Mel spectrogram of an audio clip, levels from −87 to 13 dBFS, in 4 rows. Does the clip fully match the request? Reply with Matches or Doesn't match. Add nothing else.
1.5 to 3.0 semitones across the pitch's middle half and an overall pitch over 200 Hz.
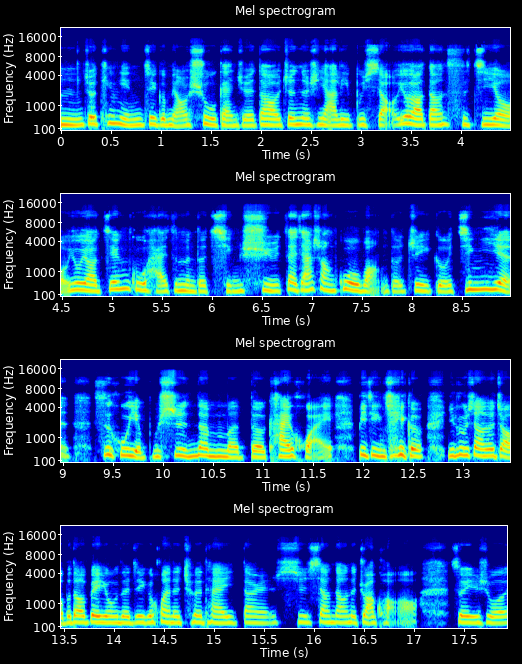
Matches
